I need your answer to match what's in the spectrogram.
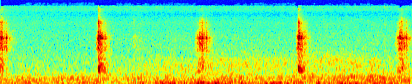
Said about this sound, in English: So when I stay with him, I have to move the bedroom clock to another room so I can sleep.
